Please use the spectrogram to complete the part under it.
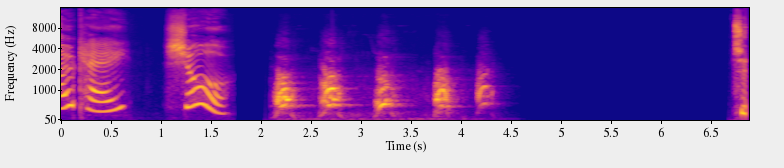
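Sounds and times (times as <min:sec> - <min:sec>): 
speech: 0:00.3 - 0:02.4
dog barking: 0:02.2 - 0:04.5.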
